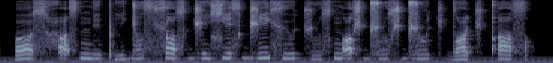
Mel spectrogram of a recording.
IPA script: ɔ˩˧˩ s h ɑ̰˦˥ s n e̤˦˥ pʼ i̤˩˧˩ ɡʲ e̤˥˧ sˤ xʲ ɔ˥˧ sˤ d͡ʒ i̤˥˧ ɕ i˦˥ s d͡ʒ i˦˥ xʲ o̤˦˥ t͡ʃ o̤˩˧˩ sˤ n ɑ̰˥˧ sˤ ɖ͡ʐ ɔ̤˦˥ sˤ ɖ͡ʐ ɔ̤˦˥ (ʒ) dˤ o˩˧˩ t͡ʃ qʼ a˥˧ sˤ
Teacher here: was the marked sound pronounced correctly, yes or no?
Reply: no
